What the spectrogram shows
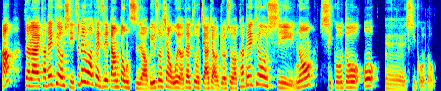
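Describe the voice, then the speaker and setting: A woman's voice: mid-range voice, animated, a little fast, few pauses, a little mellow. A woman giving a one-on-one Japanese lesson, chatty and laughing often as she coaches pronunciation. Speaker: Japanese tutor.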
